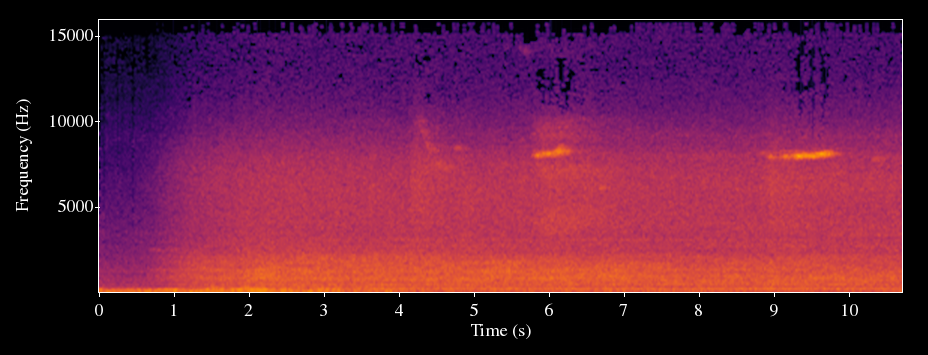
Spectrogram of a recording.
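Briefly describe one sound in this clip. A train rolls into a station and slows to a stop.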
